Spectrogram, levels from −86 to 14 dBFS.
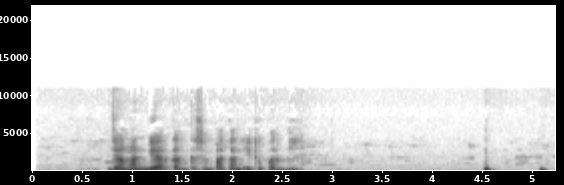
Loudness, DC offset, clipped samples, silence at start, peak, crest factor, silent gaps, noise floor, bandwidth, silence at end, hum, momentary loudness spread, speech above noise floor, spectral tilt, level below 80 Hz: -24 LUFS; under 0.1%; under 0.1%; 0.6 s; -2 dBFS; 24 dB; none; -60 dBFS; 11.5 kHz; 0.1 s; none; 16 LU; 37 dB; -7 dB/octave; -42 dBFS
